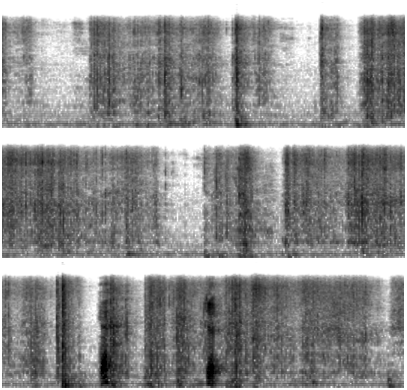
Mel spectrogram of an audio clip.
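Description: Ziploc plastic bag crinkling and rustling in irregular bursts as graham crackers are tipped into it, with a few sharp clicks.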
